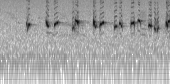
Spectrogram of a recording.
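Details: Caged adult sooty-headed bulbul during morning dew and sunning, singing its rapid ngewer chatter: loud, short, slurred whistled notes, often paired and rising, about three per second with brief gaps, in a quiet setting.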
